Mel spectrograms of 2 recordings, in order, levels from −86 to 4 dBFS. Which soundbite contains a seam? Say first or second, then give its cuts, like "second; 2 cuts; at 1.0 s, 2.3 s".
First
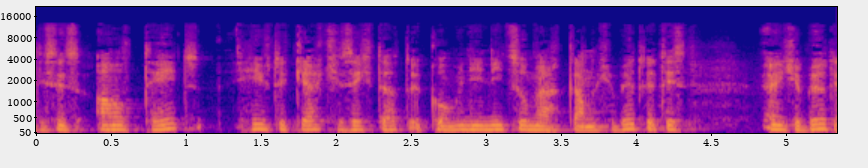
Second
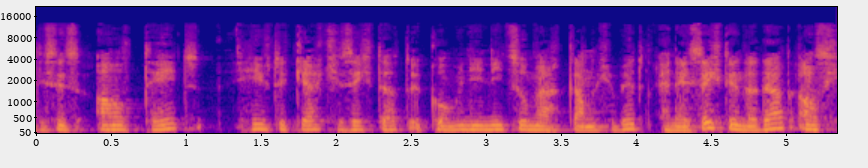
second; 1 cut; at 4.0 s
